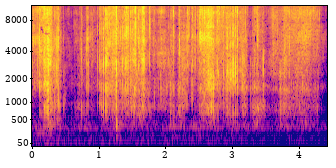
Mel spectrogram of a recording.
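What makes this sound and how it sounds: A red-and-white printed strip of glossy magazine paper, held between the fingers, is torn and crumpled by hand. The sound is a bright, dry crinkling and ripping with almost no low end, rising and falling in dense bursts and a few sharp snaps before fading out at the end.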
